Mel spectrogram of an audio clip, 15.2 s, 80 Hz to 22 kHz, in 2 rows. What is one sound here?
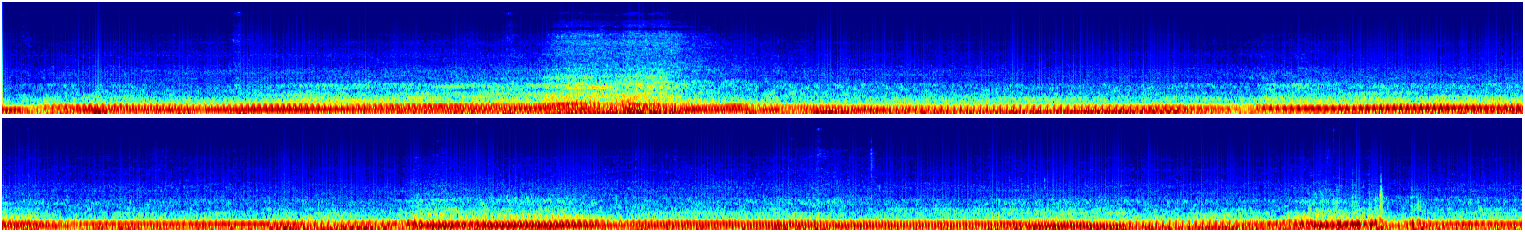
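A V8 muscle car accelerates hard, heard from inside the cabin.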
